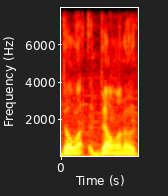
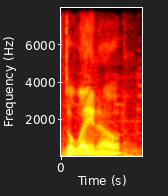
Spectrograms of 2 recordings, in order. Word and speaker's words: Delano: I would have said Delano too, but it's Delano and it's Haleiwa.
